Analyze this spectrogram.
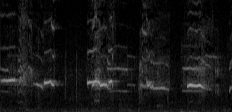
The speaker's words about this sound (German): Vor allem junge Ratten geben sehr hohe Pfeiftöne von sich, die an Lachen erinnern. Erst per Ultraschalldetektor werden sie für uns hörbar. Die Ratten geben diese Töne beim Spielen von sich und wenn sie gekitzelt werden.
